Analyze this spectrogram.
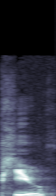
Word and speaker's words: Pugh: So it's pronounced Pugh, so it's the Pugh 2, like a church pew or, pew pew, whatever you want to do.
